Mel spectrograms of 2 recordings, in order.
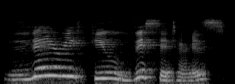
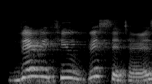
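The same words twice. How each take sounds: First: The phrase is said at a slow pace. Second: The phrase is said at a fast pace.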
